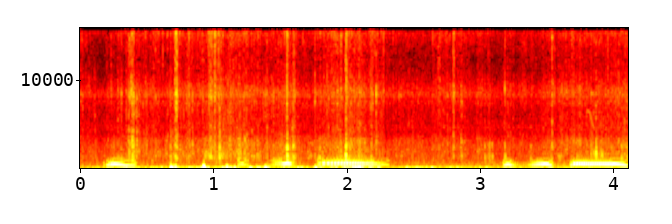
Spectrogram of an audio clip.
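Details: Trained caged spotted dove, received as a gift from a fellow hobbyist, giving a few short soft hooted notes and then a longer drawn-out falling coo, repeated twice, over steady low rumbling background noise.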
